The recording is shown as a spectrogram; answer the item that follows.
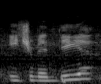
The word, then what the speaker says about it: Echemendia: a double and uh icha and if that sounds funny that is the correct pronunciation of his name and you don't hear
